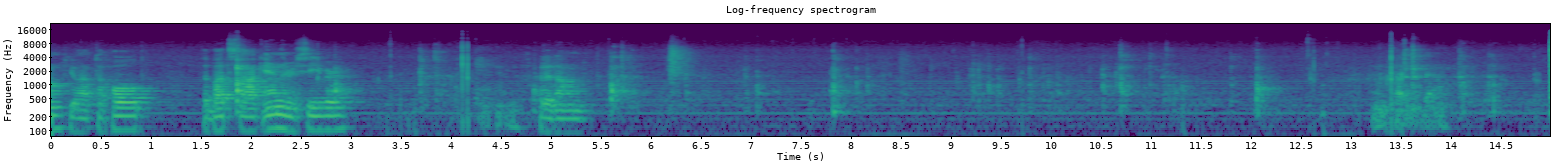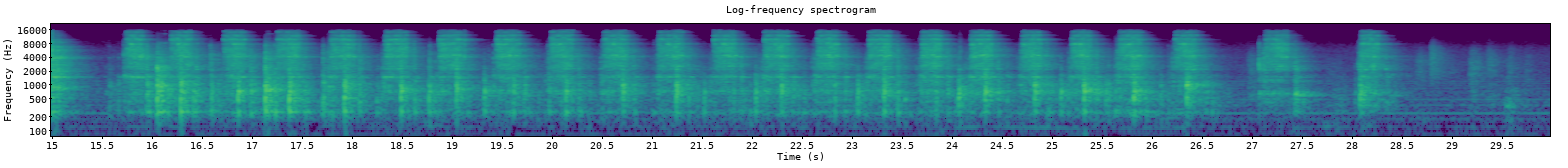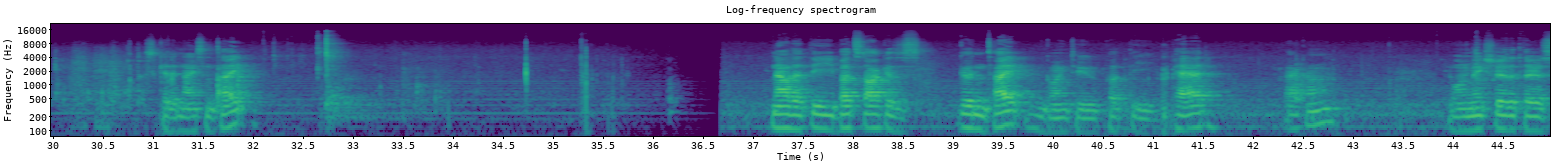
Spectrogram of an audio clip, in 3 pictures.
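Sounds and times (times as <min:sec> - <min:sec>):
socket ratchet clicking: 0:15.7 - 0:28.4.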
